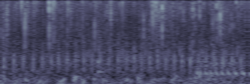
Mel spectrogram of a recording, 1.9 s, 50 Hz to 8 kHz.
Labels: {"label": "biophony, rattle", "recorder": "SoundTrap 500"}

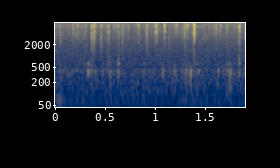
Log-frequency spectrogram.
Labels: {"label": "ambient", "recorder": "HydroMoth"}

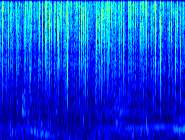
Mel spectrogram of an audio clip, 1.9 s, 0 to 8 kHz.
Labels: {"label": "biophony, cascading saw", "recorder": "SoundTrap 600 or HydroMoth"}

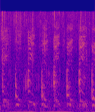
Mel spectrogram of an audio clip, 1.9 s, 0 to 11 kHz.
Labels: {"label": "biophony, dolphin", "recorder": "SoundTrap 500"}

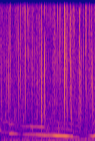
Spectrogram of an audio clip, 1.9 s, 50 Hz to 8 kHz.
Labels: {"label": "biophony", "recorder": "SoundTrap 300"}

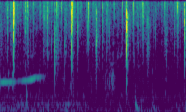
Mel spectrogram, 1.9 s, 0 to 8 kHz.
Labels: {"label": "biophony", "recorder": "SoundTrap 300"}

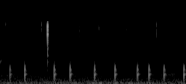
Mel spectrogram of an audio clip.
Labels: {"label": "biophony, knock croak", "recorder": "SoundTrap 300"}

